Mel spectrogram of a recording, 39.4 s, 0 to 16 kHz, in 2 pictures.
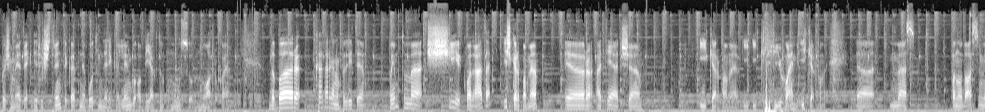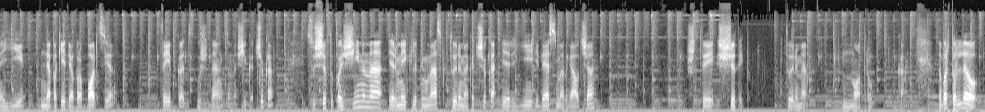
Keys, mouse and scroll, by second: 0.5 Delete, 2.1 alt+scroll down 1, 2.5 space, 3.0 click, 3.1 click, 8.0 click, 9.5 ctrl+x, 11.6 click, 11.6 alt+scroll up 1, 12.0 space, 12.3 click, 12.5 click, 12.8 alt+scroll up 1, 13.6 ctrl+v, 16.2 click, 17.7 click, 19.6 shift+click, 21.0 shift+click, 21.9 shift+click, 22.3 shift+click, 26.2 shift+click, 26.8 double right click, 27.7 click, 28.3 alt+scroll down 1, 28.8 space, 29.1 click, 29.8 click, 32.4 click, 32.8 shift+click, 34.1 shift+click, 34.8 shift+click, 34.8 space, 36.9 Up, 37.8 click, 37.8 space, 38.2 click, 39.1 alt+scroll up 1.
